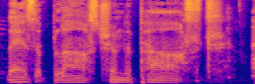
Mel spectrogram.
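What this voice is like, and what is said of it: Radio DJ voice. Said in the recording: “You sound like Alan Freeman. ... putting on my finest DJ voice”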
